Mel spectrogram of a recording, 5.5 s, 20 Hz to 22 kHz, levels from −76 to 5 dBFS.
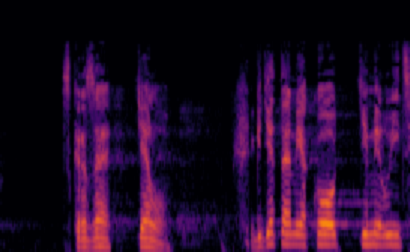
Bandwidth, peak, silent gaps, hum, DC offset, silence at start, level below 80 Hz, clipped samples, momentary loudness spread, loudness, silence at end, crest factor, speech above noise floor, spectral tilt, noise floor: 11.5 kHz; -8 dBFS; none; none; under 0.1%; 0.85 s; -64 dBFS; under 0.1%; 18 LU; -26 LUFS; 0 s; 20 dB; 43 dB; -4.5 dB/octave; -69 dBFS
